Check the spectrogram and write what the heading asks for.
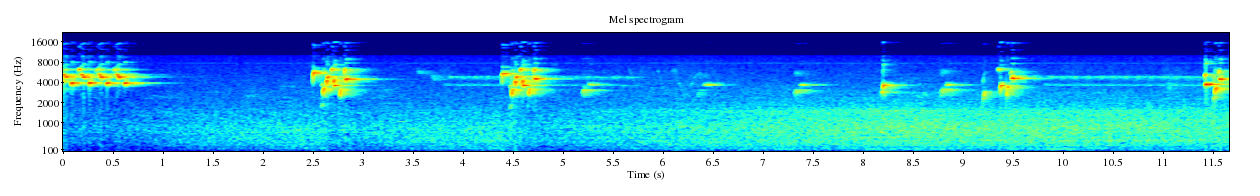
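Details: Dawn song of a Moroccan goldfinch, mixing loud twittering bursts with varied thin whistles, short chips and long sustained high notes in a more continuous, rambling sequence over light hiss.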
